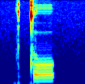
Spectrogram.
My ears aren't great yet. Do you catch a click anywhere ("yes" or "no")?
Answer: no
